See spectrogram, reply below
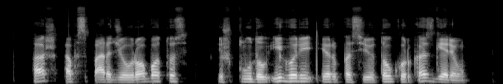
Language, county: Lithuanian, Alytus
